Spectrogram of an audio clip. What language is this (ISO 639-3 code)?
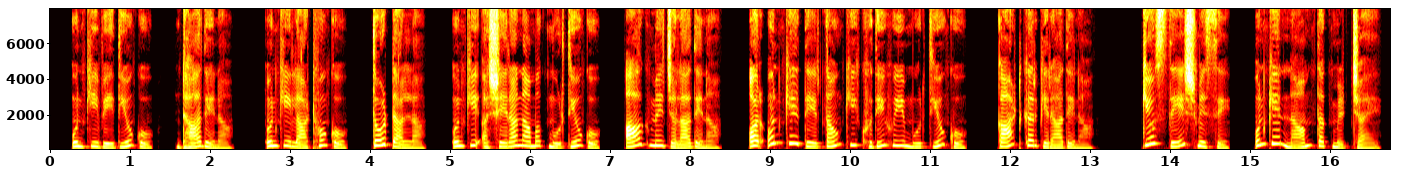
hin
